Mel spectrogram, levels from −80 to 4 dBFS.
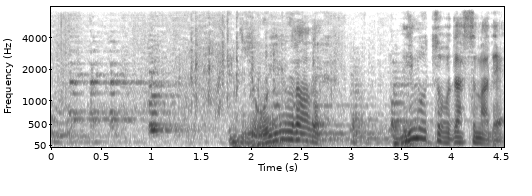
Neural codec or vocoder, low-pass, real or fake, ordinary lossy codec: vocoder, 22.05 kHz, 80 mel bands, WaveNeXt; 7.2 kHz; fake; none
